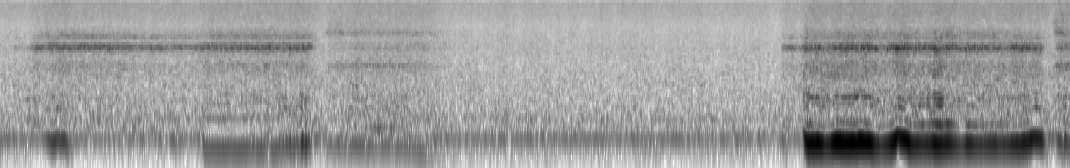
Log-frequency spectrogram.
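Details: Snoring while sleeping, tired after the New Year fireworks finally stopped: low, rumbling snores on the in-breath with quiet pauses between them, over room noise.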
